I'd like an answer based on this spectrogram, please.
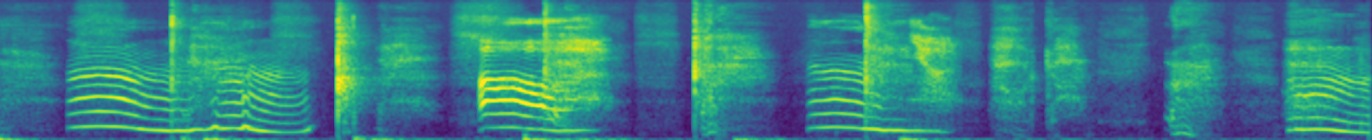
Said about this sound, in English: Oh, yeah, slap that ass.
